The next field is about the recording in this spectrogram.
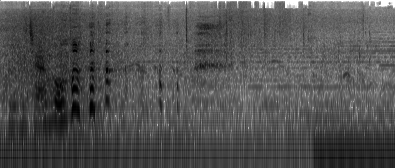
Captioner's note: chuckles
